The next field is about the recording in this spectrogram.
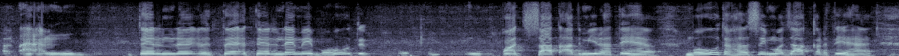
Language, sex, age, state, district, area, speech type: Urdu, male, 60+, Bihar, Darbhanga, rural, spontaneous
